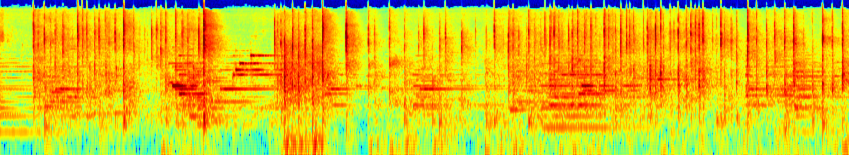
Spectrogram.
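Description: Tap shoes striking a wooden stage in quick, uneven rhythmic patterns of sharp clicks, over a live band playing pitched notes and chords.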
